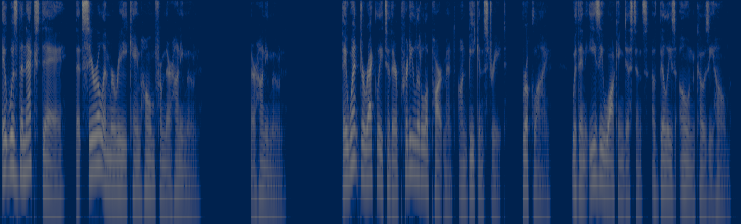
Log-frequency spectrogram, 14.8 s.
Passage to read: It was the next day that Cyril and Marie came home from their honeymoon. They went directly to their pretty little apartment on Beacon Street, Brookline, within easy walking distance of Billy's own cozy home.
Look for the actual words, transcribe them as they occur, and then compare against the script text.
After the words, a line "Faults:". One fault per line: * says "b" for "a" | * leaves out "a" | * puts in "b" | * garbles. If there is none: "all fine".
It was the next day that Cyril and Marie came home from their honeymoon their honeymoon. They went directly to their pretty little apartment on Beacon Street, Brookline, within easy walking distance of Billy's own cozy home.
Faults:
* puts in "their honeymoon"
